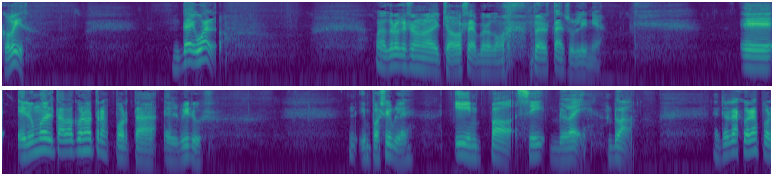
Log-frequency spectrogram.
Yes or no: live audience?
no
